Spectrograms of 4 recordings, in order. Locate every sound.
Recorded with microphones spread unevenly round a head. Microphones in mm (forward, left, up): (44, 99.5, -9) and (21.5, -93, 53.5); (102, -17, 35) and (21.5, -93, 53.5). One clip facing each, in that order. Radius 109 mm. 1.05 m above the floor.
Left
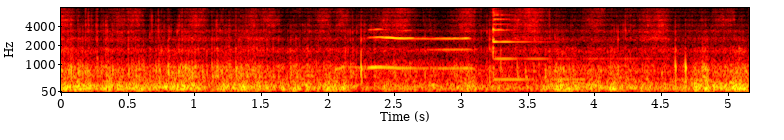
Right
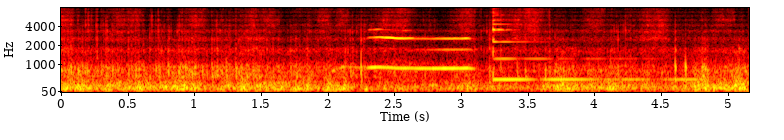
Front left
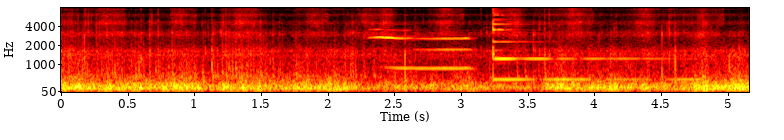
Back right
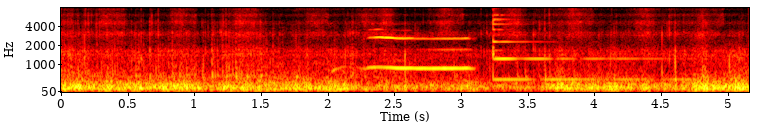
1.3 s a cat meowing: 130° right; by 3.1 s 90° right
3.2 s a chime: 40° right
